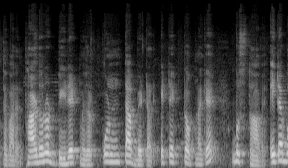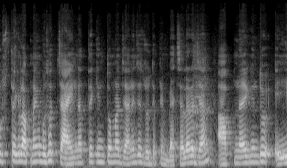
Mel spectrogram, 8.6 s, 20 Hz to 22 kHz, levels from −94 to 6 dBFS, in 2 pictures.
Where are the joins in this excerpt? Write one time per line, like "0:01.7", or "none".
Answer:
none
